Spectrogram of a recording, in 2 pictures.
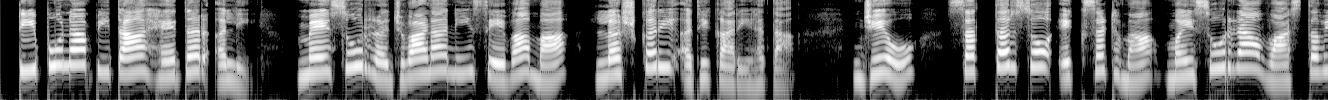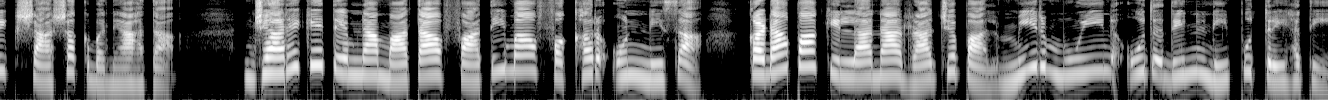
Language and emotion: Gujarati, neutral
